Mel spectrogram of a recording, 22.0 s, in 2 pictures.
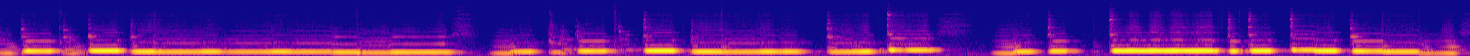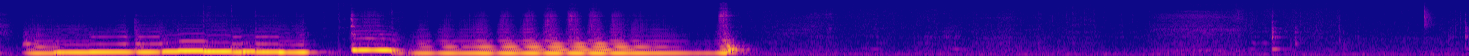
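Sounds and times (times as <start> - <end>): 
natural wood flute: 0.0 - 16.8.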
